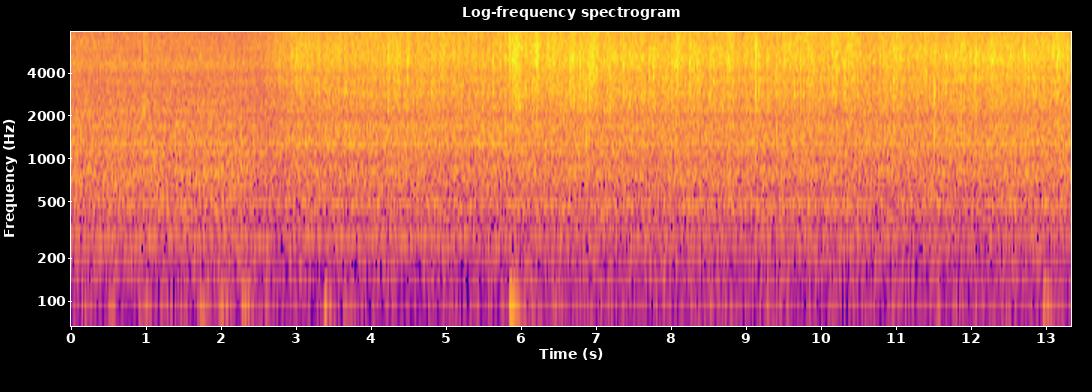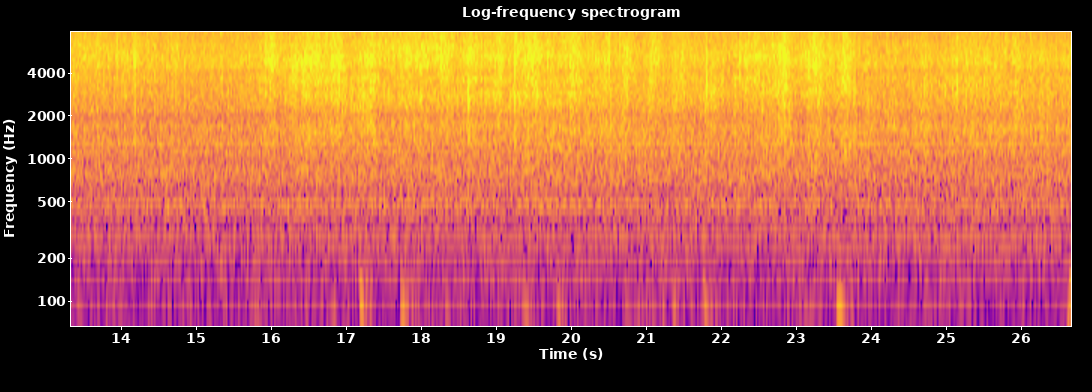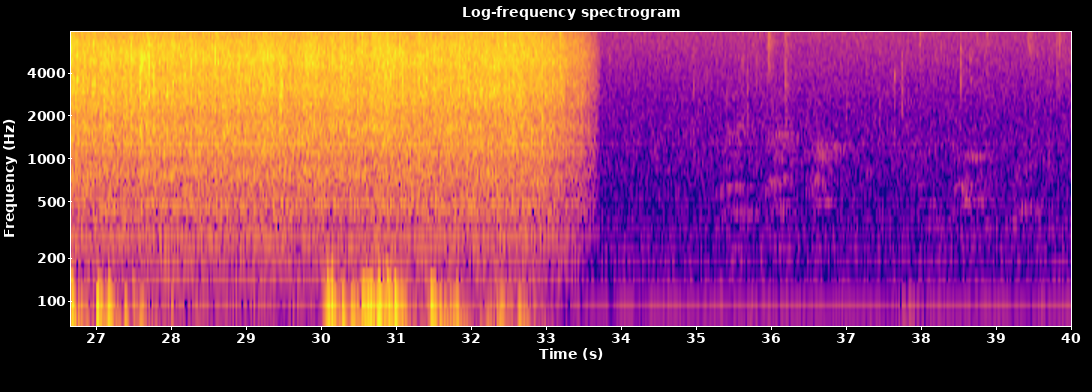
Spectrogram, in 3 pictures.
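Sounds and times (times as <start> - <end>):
faint hum: 0.0 - 40.0
food sizzling in a frying pan: 2.4 - 33.7
utensil stirring: 2.9 - 33.3.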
